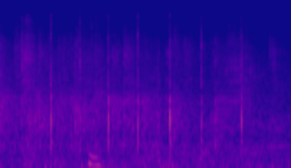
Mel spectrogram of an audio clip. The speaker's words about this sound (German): Ein Applaus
